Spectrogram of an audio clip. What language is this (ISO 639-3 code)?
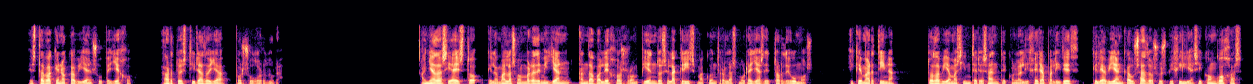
spa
